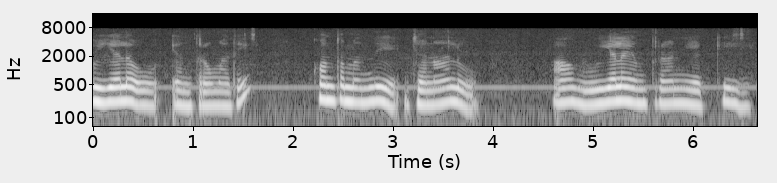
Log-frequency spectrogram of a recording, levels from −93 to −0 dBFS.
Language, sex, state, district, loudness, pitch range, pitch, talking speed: Telugu, female, Andhra Pradesh, Krishna, -15 LUFS, 195-230 Hz, 215 Hz, 80 wpm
